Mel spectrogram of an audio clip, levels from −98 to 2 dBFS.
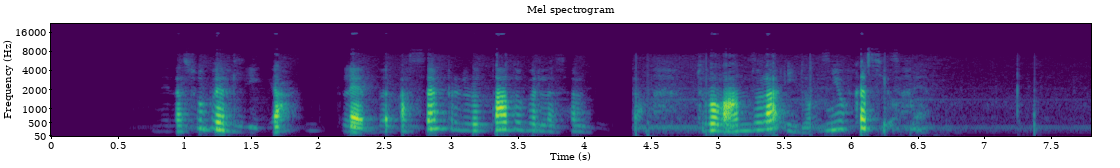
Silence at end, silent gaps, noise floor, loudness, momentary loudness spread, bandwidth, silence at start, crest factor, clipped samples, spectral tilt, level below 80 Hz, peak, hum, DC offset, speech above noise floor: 1.65 s; 2.05-2.14 s, 4.21-4.34 s; -69 dBFS; -21 LUFS; 22 LU; 7.4 kHz; 0.95 s; 24 dB; under 0.1%; -6 dB/octave; -76 dBFS; -2 dBFS; none; under 0.1%; 48 dB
